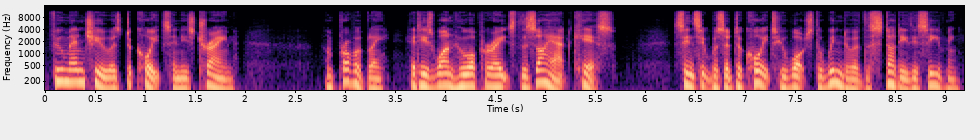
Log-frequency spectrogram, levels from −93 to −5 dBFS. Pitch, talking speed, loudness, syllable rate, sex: 140 Hz, 200 wpm, -19 LUFS, 6.1 syllables/s, male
